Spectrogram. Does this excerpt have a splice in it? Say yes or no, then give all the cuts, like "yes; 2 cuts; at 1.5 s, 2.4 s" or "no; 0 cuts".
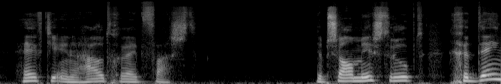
no; 0 cuts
